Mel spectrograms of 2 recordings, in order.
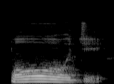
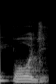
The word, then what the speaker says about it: pôde: Veja a diferença ao pronunciar as duas palavras. Pode, pôde. Entendeu? Pode e pôde.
